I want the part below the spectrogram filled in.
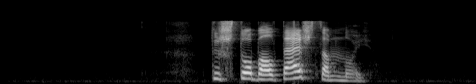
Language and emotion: Russian, angry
